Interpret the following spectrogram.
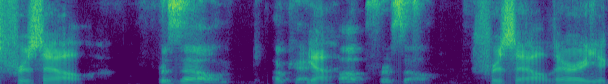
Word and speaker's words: Frissell: no how are you pronouncing it Frizzle I know that's that's it's that's that's a common mispronunciation but it's Frizzell okay for sale there you go yeah okay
